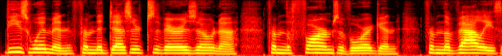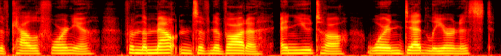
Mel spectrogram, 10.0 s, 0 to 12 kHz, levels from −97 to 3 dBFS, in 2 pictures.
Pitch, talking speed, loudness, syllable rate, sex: 175 Hz, 165 wpm, -19 LUFS, 5.3 syllables/s, female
